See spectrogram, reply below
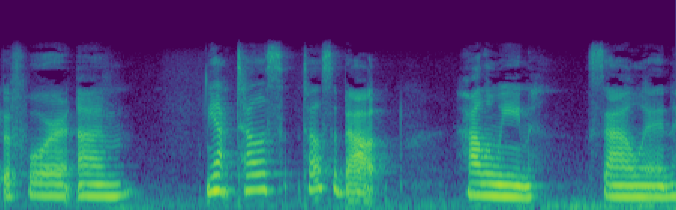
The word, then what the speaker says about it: Samhain: Well, and you mentioned Samhain, which is spelled, it looks like it's Samhain if people come across the word, but it's pronounced Samhain.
